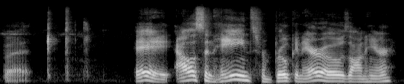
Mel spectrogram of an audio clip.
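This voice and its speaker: Guy hosting a podcast, talks slow, kinda mumbles thru a list. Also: on the high side, expressive, poor audio. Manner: slow, thinking aloud while reading a list. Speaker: podcast host. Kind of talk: casual chat.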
